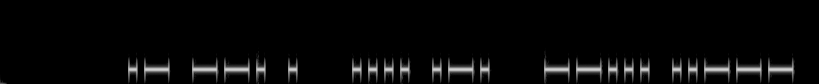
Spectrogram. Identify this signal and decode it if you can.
Morse code, heard as a keyed tone, about 16 wpm, 700 Hz. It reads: AGE HR 72
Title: K1USN SST QSO Practice 15wpm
